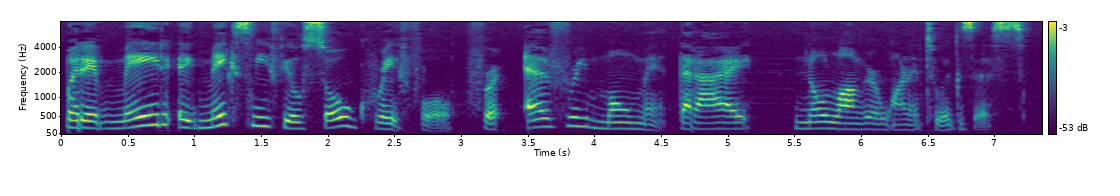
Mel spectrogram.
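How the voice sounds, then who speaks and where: A woman's voice: on the low side, a little slow, mellow. A woman in her thirties hosting a live stream, talking earnestly and sometimes dropping to a whisper while holding back tears. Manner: heartfelt, earnest, drops to whispers when moved. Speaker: host of an Instagram Live. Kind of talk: emotional casual live stream talk.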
